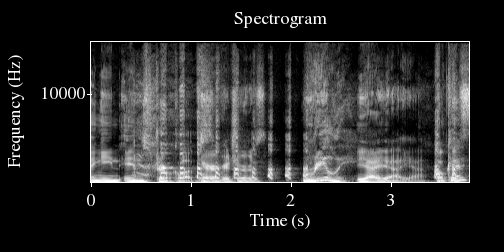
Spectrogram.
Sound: laughing

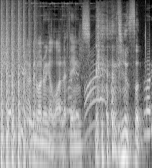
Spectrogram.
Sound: laughs

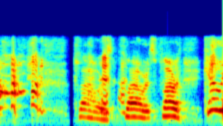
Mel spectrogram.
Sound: both laughing; laughs

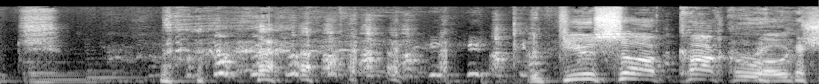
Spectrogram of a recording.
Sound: laughing

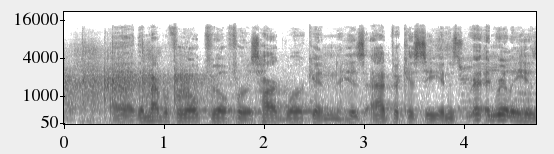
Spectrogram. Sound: applause

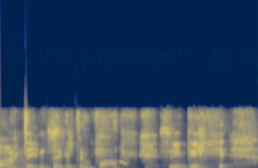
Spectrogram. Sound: laugh

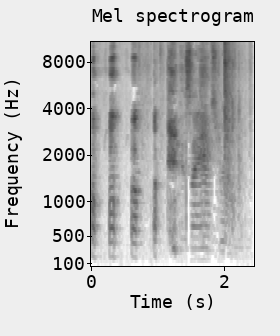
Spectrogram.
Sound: laughter

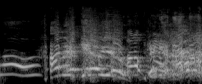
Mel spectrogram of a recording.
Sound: laughter

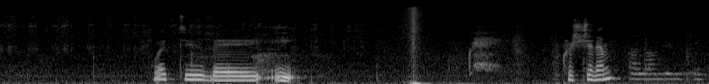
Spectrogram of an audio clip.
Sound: whispering

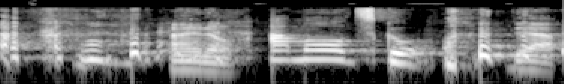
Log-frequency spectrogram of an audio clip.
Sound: all laughing

